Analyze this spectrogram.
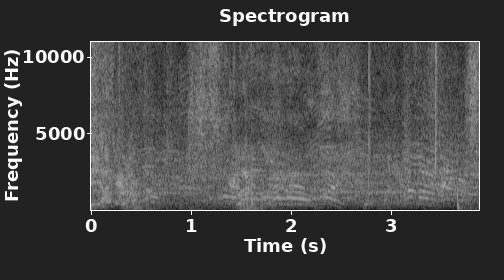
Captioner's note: foot thudding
